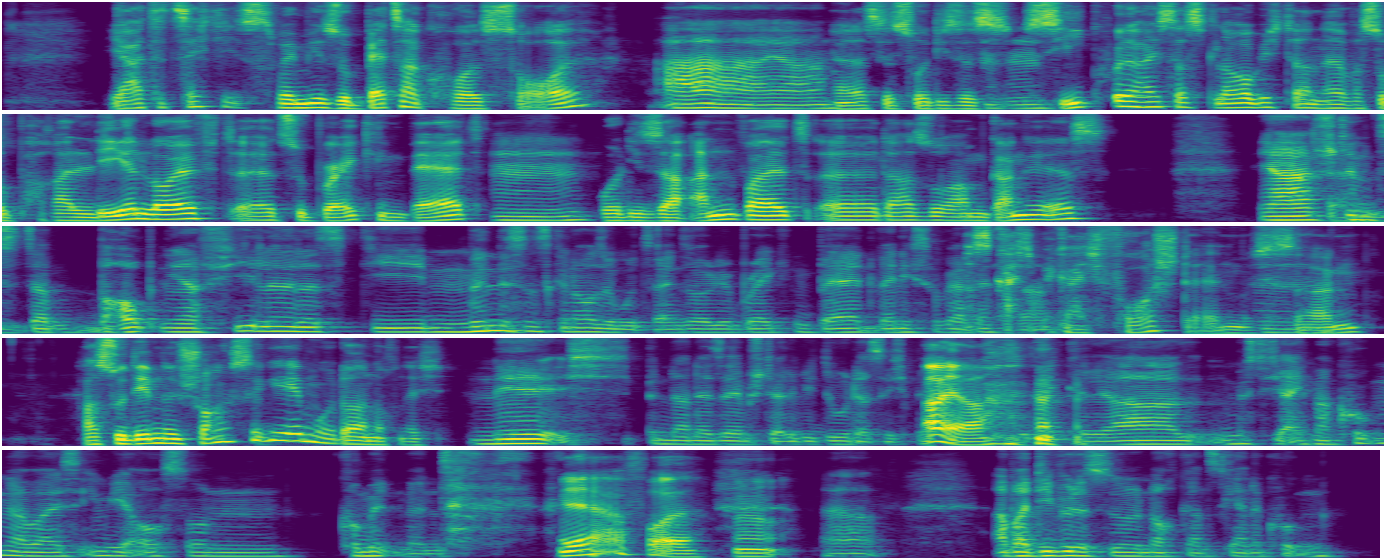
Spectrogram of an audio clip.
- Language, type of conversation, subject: German, podcast, Welche Serie hast du zuletzt total gesuchtet?
- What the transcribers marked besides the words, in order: drawn out: "Ah"; stressed: "vorstellen"; laugh; in English: "Commitment"; laugh; other background noise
